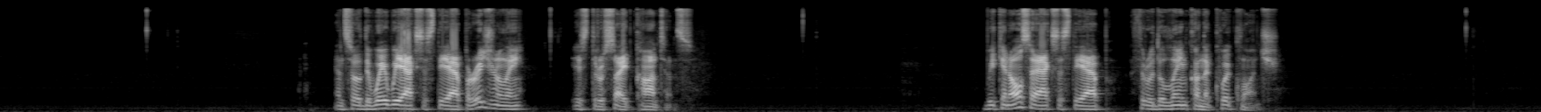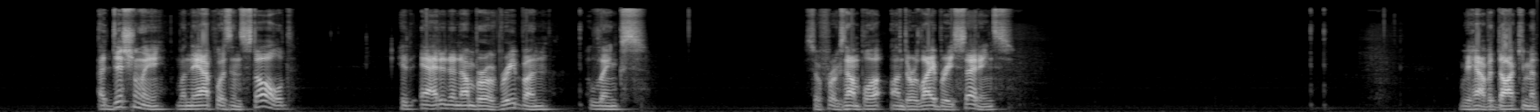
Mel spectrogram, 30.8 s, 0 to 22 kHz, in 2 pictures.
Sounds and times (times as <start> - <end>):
Speech: 3.4 - 7.0, 9.9 - 12.9, 16.4 - 18.4, 19.4 - 22.0, 23.5 - 25.6, 30.0 - 30.8.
